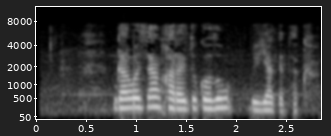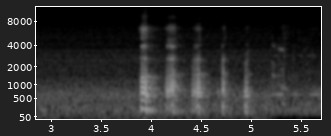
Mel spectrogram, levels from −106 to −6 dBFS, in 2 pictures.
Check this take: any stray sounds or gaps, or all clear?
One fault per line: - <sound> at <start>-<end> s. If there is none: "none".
- laugh at 3.9-5.0 s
